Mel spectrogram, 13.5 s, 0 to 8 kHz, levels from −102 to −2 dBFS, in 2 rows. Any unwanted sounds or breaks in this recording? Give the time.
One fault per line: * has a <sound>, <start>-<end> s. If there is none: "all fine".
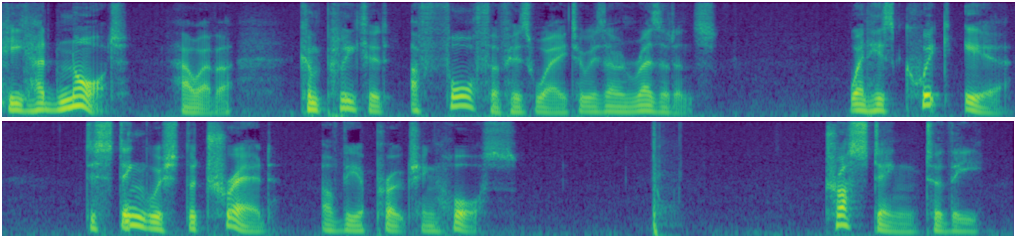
* has a thud, 11.1-11.3 s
